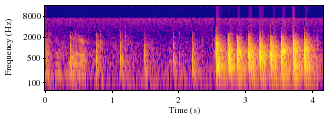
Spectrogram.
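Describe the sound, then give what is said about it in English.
Knocking on a door, a few spaced raps at first, then a rapid, louder burst of about eight insistent knocks, with faint background murmur underneath. “Open the door.”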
